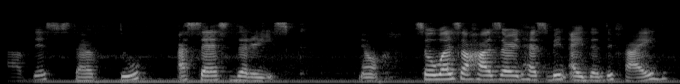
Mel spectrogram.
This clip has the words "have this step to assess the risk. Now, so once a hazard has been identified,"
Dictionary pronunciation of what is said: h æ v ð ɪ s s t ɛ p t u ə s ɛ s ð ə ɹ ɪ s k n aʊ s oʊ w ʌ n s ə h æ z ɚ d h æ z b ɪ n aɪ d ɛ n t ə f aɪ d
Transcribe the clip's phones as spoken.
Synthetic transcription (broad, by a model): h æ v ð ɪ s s t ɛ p t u ə s ɛ s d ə ɹ ɪ s k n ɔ s oʊ w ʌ n s ə h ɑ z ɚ d h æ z b ɪ n aɪ d ɛ n t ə f aɪ d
